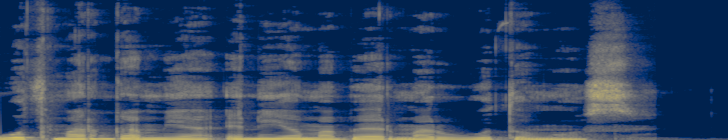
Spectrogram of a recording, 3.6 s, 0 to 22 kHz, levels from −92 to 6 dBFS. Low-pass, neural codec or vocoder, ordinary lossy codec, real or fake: none; none; none; real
